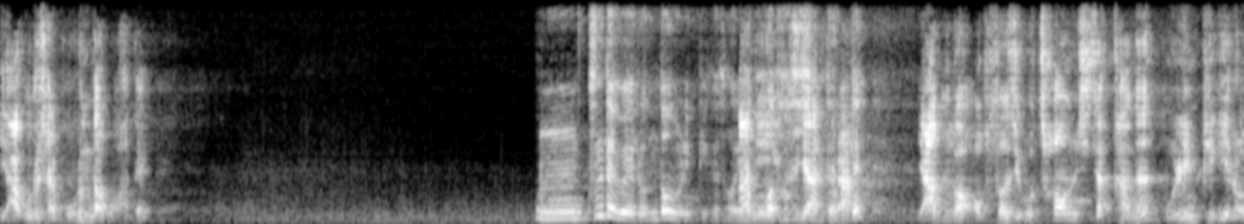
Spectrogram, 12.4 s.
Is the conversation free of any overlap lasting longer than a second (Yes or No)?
No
